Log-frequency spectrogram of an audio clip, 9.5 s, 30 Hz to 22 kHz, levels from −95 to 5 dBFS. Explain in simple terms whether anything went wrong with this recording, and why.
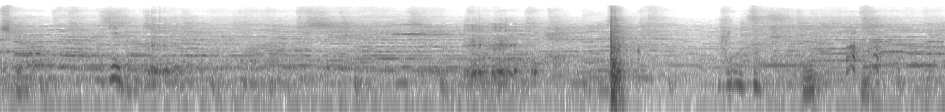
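Throughout, the treble sounds bright but gritty and metallic, with nothing above 15.5 kHz, likely from HE-AAC compression rebuilding the top end rather than simply muffling it.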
